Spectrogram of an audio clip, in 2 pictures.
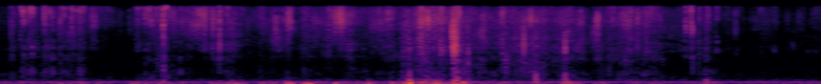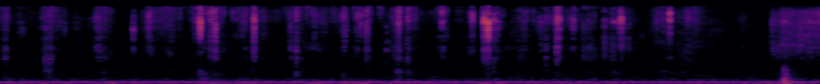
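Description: Steady fabric scratching and crinkling, like stiff clothing being rubbed and handled during a bikini try-on, with dense crackly rustles and a few sharper bursts throughout, continuing for about twelve seconds with no talking.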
